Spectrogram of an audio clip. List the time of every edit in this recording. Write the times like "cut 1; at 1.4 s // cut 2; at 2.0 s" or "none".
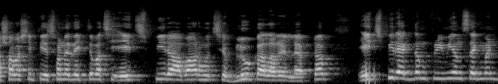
none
